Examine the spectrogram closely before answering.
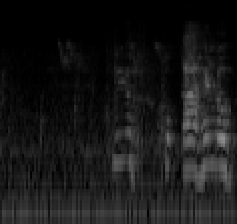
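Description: A middle-aged woman speaks close by.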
